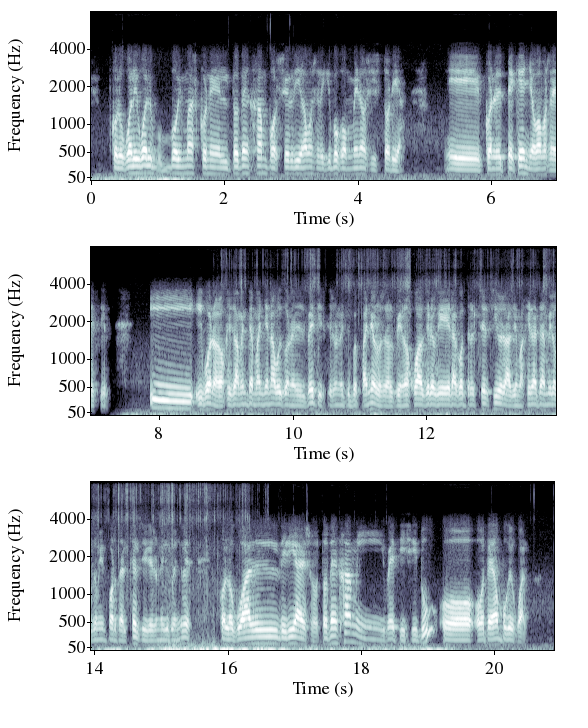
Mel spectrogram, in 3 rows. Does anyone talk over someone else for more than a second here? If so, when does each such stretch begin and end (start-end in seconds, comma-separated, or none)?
none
